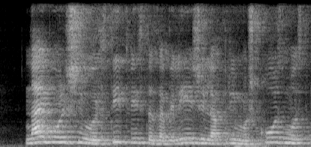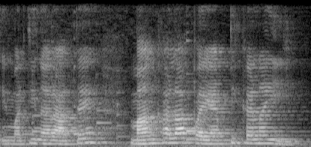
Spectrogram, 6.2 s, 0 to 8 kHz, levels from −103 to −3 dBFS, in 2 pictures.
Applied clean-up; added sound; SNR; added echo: none; Bowed string instrument; 14 dB; reverberation time 0.7 s.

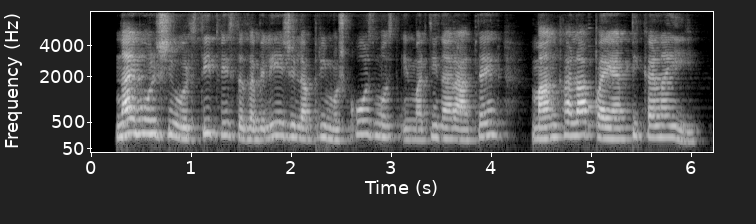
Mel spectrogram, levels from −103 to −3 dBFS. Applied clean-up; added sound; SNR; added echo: neural mask model DeepFilterNet 3.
